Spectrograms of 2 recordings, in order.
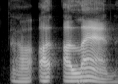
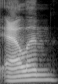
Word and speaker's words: Alain: you know him um alain alain it's like you can say allen but it's not really alan you have to like pronounce french yes he's his friend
